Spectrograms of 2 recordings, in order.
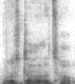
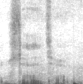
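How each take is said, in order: First: Said in the usual way. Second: Unvoiced whisper to self. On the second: Real, not acted. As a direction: whisper it to yourself. Repeated, whispered second take.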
